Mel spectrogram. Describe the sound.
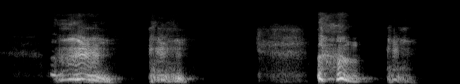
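Throat clearing and coughing from a person whose cough drop isn't easing the cough: five rough, separate bursts with short gaps, the first two loudest and the later ones slightly clipped, with no talking.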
